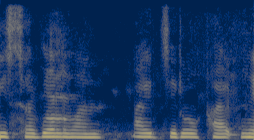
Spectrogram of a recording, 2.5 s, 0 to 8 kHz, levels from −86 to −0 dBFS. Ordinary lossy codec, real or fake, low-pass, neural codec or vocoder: none; fake; none; codec, 16 kHz, 2 kbps, FreqCodec, larger model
